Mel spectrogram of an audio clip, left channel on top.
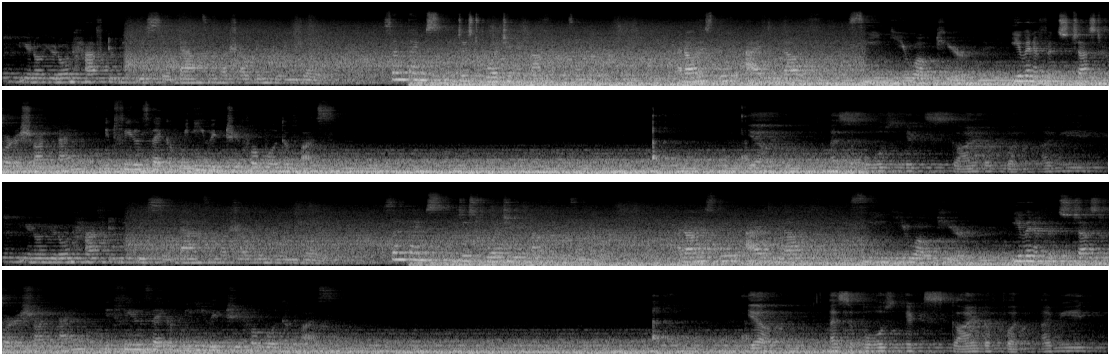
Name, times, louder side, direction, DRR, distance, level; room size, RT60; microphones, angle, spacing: voice 1, 0.2-3.3 3.8-6.0 6.7-8.2 8.5-9.7 10.1-14.3, left 1 dB, 70° left, 3 dB, 1.6 m, -26 dB
sound 1, 1.2-8.7, left 4 dB, 40° left, 0.7 m, -31 dB
sound 2, 4.1-19.7, left 4 dB, 90° left, 0.5 m, -24 dB
voice 2, 18.5-18.8 19.3-22.0, right 2 dB, 45° right, 3 dB, 0.7 m, -33 dB
18.5 x 10.5 x 5.6 m, 2.8 s
head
